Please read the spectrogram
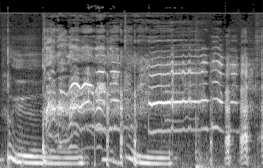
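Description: Loud birds call and chirp in a busy, overlapping morning chorus, with warbling, sliding notes and a few higher whistles running continuously for several seconds.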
